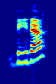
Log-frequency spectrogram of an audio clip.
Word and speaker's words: Vida: And last but definitely not least, and please correct me if I pronounce this wrong, Vida?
